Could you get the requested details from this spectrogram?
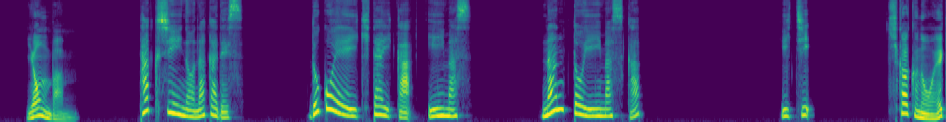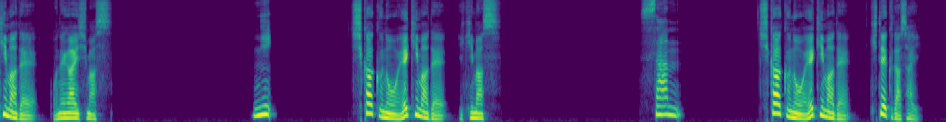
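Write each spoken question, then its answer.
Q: タクシーの中です。どこへ行きたいか言います。何と言いますか ?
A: 1: 近くの駅までお願いします。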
